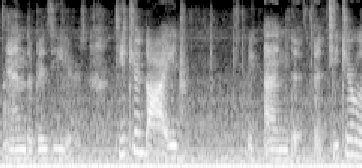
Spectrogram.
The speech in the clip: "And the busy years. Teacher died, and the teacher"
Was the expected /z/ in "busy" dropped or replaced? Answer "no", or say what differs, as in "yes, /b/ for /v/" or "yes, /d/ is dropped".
no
